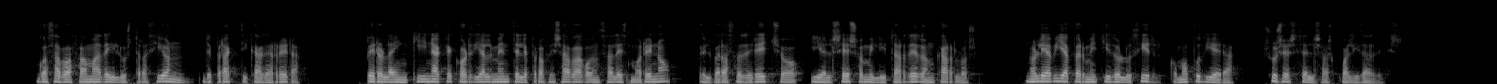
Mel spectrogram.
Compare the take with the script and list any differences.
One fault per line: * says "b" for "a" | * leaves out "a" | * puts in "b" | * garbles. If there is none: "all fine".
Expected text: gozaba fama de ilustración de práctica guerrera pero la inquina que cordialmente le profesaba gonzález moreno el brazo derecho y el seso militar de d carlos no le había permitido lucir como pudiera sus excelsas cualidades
all fine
